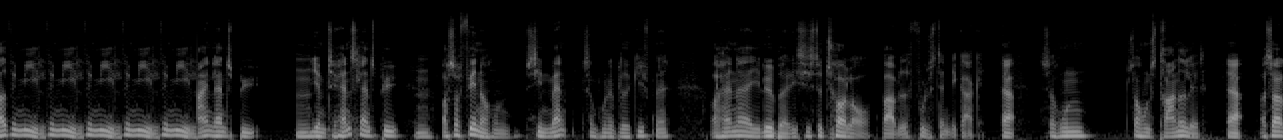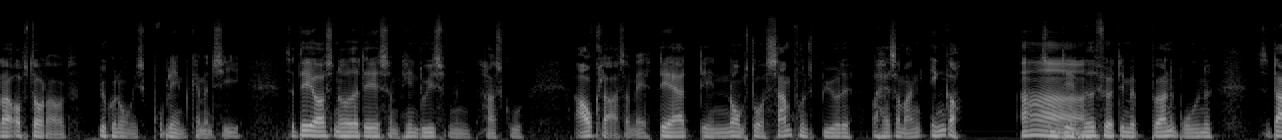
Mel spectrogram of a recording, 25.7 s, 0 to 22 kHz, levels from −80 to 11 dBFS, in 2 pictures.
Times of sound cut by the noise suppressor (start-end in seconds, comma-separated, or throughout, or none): none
